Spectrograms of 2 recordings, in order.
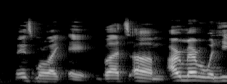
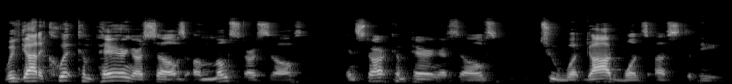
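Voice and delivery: normal talking voice

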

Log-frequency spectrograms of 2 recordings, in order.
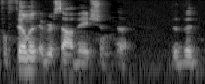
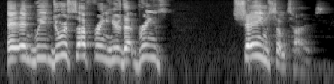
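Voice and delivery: loud, high, driving pulpit preaching; building fervent sermon climax; full-force preaching; 12 semitones higher, 15 dB louder than usual. Acted. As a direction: preach it hard to the congregation.

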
